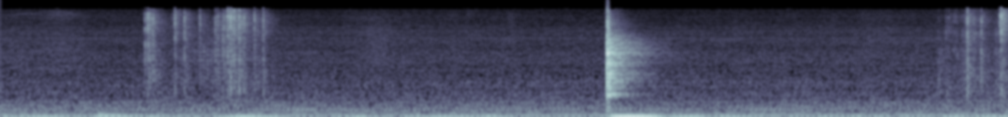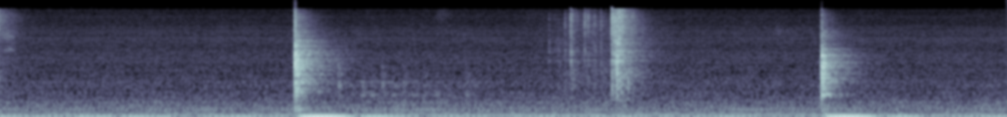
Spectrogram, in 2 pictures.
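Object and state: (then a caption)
Go stones placed on a wooden go board. Go stones are placed one at a time on a wooden go board, each producing a sharp, bright click with a brief ringing tail. Several separate clicks come at uneven intervals over a steady low background hum.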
